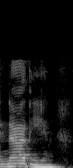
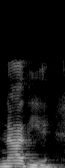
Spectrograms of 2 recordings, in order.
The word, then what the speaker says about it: nadie: el propio lenguaje ejemplo no se dice naden se dice nadie se encuentra diccionarios explicaciones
